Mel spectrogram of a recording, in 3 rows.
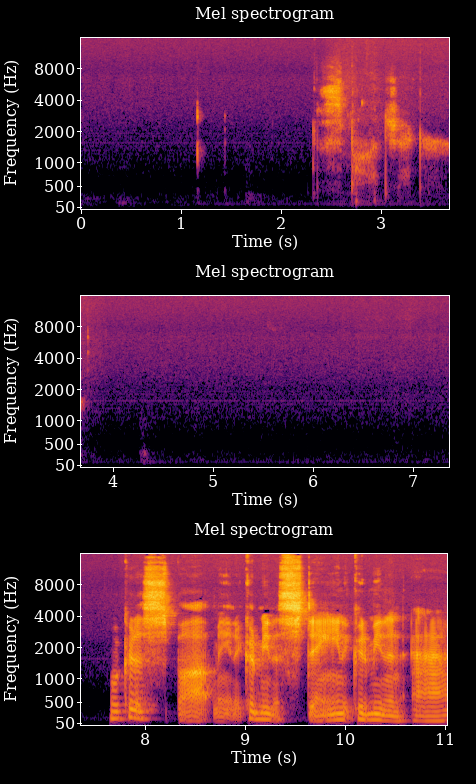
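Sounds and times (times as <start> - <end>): whispered muttering: 2.3 - 3.8.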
